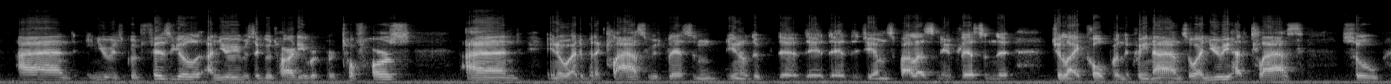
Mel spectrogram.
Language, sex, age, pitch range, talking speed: English, male, 60-79, 100-110 Hz, 245 wpm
